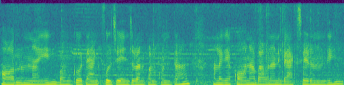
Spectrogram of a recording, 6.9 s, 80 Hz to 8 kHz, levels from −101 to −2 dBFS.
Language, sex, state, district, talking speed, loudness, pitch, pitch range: Telugu, female, Andhra Pradesh, Manyam, 130 wpm, -16 LUFS, 170 Hz, 165-175 Hz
